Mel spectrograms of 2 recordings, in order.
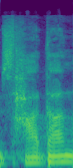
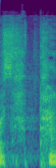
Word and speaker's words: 사탄: 그런 표기입니다 그래서 여러분 사단이란 말은 한글 성경을 표현할 때 옛날에 그렇게 표현했는데 요즘 원어에 가깝게 표현한다 사탄이란 말을 많이 씁니다 동일한 존재를 의미하는 겁니다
